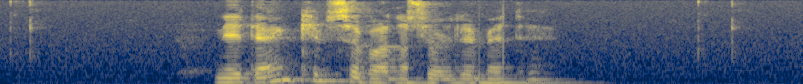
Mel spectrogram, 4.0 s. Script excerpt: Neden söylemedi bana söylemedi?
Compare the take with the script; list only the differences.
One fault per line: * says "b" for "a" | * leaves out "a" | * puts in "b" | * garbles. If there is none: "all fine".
* says "kimse" for "söylemedi"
